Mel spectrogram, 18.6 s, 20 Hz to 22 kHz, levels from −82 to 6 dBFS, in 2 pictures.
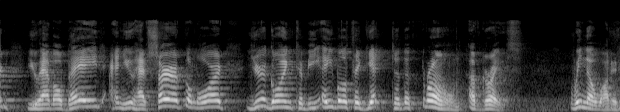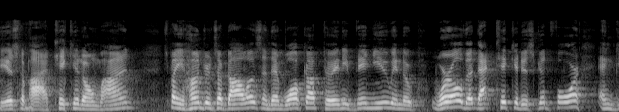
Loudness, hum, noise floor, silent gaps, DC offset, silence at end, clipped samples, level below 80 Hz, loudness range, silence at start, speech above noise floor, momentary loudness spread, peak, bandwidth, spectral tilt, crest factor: -17 LUFS; none; -50 dBFS; none; under 0.1%; 0 s; under 0.1%; -60 dBFS; 4 LU; 0 s; 34 dB; 11 LU; 0 dBFS; 10.5 kHz; -7 dB/octave; 16 dB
